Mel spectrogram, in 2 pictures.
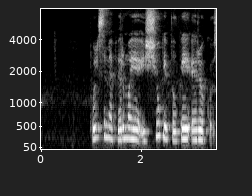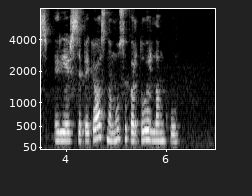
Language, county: Lithuanian, Kaunas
